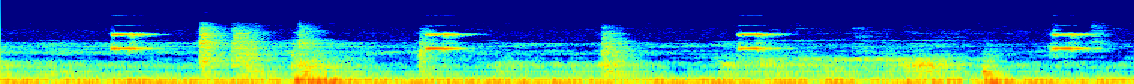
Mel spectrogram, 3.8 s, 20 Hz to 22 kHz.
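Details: Freezer warmed to 59°F and starving for refrigerant, charge added to search for the leak: high double beeps about once a second over shuffling and knocks as the detector picks up refrigerant; leak detected.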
